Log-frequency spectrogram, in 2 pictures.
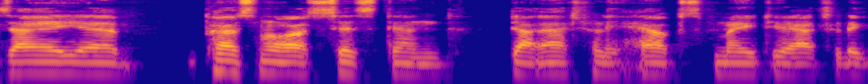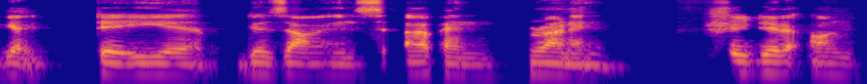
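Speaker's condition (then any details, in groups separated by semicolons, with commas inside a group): Down syndrome; later diagnosed with autism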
